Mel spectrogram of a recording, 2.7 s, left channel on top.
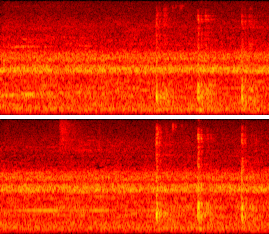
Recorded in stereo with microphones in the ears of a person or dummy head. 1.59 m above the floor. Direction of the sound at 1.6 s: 30° right (ahead or behind).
